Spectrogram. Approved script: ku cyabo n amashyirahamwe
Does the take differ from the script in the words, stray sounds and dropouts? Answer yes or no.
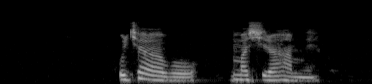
no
